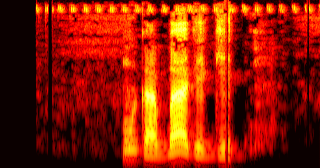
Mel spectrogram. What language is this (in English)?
Mundang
